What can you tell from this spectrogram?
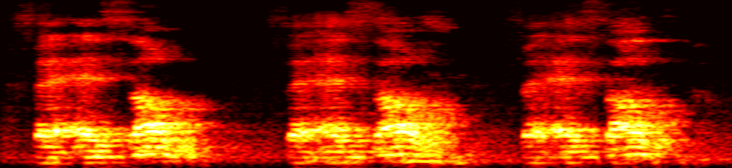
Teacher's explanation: rnya sukun sebelumnya fathah maka wajib dibaca tafkhim tebal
